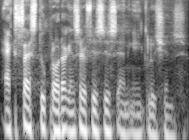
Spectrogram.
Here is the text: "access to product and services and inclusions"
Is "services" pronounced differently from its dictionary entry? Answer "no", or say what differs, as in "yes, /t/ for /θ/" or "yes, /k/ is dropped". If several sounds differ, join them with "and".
yes, /s/ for /z/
